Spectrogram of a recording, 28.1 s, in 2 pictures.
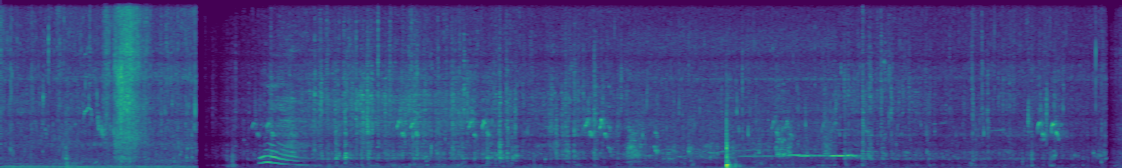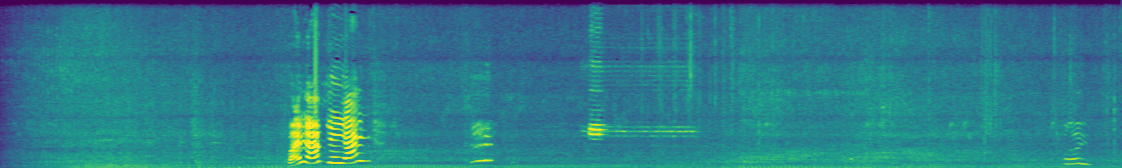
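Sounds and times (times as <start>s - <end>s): bird calls: 7.2s - 11.0s.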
